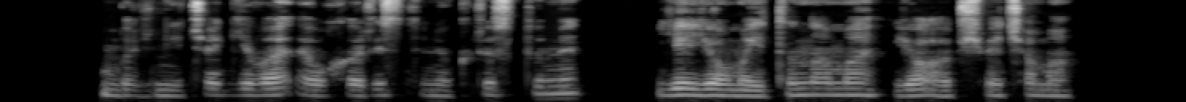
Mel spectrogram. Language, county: Lithuanian, Kaunas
